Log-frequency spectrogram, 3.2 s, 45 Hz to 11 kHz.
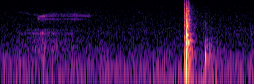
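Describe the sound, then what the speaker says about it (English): An arrow is loosed from an Obsession Def-Con 6 compound bow: a single sharp, quiet snap and whoosh on release, followed a moment later by a fainter thud downrange, with a thin whine beforehand and no talking. "We're gonna go ahead and shoot this bow."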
